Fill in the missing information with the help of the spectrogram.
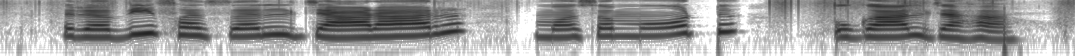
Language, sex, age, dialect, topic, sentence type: Magahi, female, 18-24, Northeastern/Surjapuri, agriculture, statement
